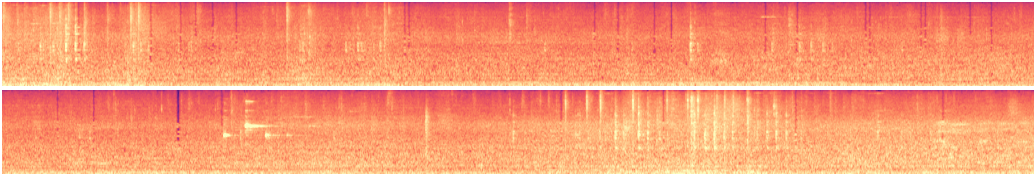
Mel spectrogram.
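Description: A diesel engine drones from inside a double-decker bus.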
